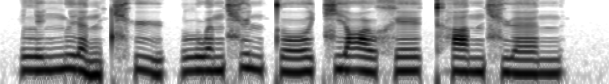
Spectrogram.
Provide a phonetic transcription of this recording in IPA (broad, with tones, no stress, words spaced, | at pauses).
li˧˥ŋ ljɛ̰˨˩nt͡ɕʰy˥˩ | lwə˧˥nɕy˥˩n t̪o˧˥ʊ̯t͡ɕjɑ˥˩ʊ̯xe˥ɪ̯kʰa˥n ɕɥɛ˥n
